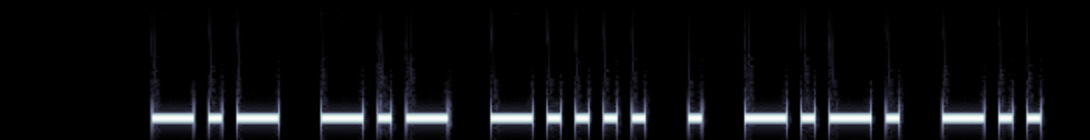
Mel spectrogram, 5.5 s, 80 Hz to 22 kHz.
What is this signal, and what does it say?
Morse code, heard as a keyed tone, about 17 wpm, 700 Hz. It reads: KK6ECD
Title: USA Callsign DE Callsign - 6 Characters - 17wpm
